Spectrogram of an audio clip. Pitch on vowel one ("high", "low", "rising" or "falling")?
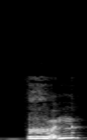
rising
